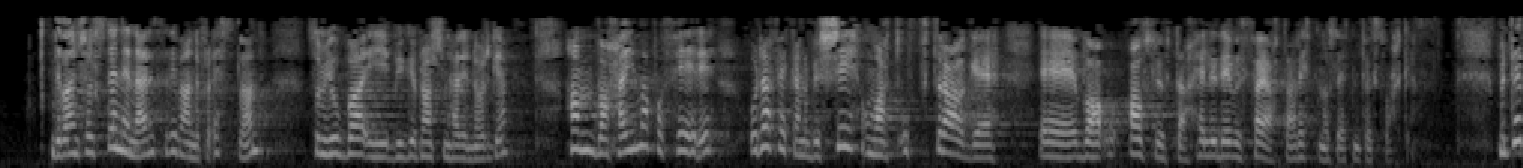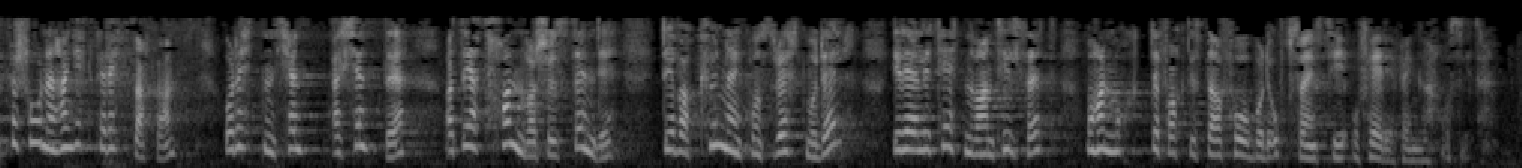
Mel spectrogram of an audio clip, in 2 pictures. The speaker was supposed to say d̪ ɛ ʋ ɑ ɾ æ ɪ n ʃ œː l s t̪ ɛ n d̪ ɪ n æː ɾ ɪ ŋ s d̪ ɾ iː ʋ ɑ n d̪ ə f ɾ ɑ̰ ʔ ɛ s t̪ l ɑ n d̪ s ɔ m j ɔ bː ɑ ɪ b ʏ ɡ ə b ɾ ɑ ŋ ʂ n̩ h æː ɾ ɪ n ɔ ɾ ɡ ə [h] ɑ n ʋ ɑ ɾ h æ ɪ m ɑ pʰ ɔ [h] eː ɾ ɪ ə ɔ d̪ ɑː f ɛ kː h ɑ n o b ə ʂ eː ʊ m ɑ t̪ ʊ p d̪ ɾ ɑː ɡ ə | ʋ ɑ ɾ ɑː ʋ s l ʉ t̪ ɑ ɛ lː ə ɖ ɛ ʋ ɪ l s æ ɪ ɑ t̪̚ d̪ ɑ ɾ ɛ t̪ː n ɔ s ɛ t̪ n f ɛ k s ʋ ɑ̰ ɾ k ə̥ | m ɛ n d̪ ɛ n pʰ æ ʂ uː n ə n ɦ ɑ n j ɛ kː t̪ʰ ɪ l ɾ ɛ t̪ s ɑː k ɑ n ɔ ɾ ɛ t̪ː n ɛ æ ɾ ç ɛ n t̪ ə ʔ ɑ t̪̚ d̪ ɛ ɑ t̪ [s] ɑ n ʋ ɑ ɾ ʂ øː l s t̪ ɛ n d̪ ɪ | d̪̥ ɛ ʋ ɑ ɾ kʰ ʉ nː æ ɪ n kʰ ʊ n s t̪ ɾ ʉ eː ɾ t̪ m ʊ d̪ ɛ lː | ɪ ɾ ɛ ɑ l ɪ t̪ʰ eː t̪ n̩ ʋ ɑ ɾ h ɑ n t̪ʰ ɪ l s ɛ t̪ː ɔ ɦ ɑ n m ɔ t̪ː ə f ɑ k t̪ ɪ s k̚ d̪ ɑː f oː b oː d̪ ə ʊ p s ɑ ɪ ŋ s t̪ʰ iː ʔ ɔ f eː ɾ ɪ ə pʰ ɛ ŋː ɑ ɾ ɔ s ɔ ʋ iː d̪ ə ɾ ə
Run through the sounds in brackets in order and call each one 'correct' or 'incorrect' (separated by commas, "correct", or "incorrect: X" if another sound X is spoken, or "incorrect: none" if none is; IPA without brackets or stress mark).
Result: correct, incorrect: f, incorrect: h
